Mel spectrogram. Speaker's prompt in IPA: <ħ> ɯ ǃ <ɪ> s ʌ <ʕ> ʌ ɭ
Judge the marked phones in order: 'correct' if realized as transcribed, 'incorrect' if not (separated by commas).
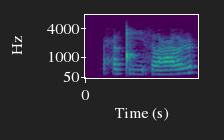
correct, incorrect, correct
